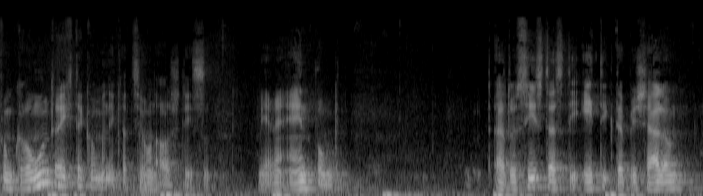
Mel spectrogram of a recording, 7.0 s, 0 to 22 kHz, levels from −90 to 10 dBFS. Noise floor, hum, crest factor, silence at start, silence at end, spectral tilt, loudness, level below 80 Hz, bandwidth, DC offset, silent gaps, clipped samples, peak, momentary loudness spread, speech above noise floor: -56 dBFS; none; 20 dB; 0 s; 0 s; -6 dB/octave; -33 LUFS; -54 dBFS; 15.5 kHz; under 0.1%; none; under 0.1%; -14 dBFS; 14 LU; 23 dB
